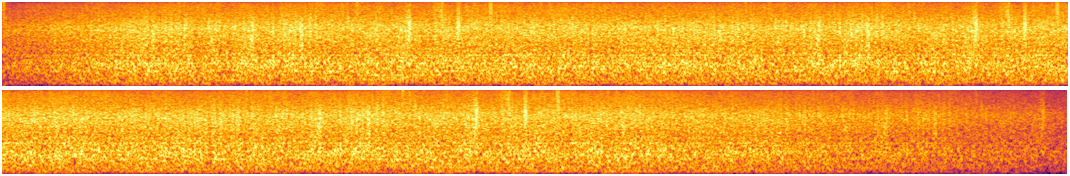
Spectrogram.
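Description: A steady, even hiss like static or rain, with no pitch or rhythm. It starts suddenly and begins to fade near the end.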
